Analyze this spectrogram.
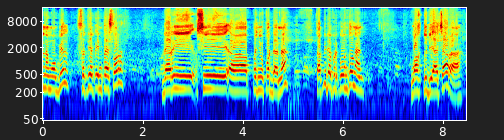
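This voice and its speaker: Man, high voice, motivational sales presenter, persuasive, frequent rhetorical questions. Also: darkish tone, a little hiss or hum, poor audio. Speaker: business presenter explaining a fertilizer sales strategy. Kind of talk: motivational business pitch, informal explaining.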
